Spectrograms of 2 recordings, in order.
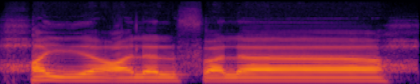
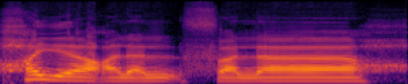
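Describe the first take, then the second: No difference in how they are said.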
